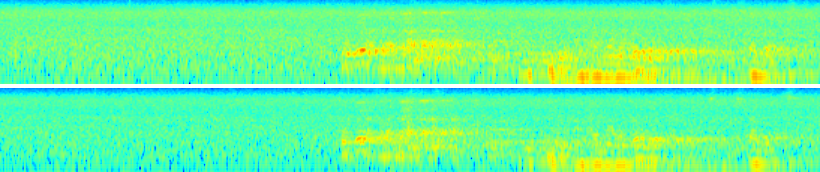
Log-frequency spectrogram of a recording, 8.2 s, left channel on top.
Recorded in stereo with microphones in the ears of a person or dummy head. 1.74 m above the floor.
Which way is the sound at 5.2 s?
40° right (ahead or behind).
